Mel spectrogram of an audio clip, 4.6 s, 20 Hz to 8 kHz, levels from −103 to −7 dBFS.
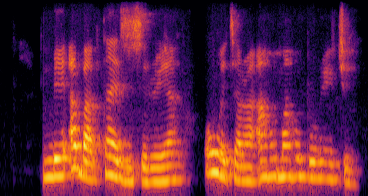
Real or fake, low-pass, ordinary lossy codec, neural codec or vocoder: fake; 7.2 kHz; Opus, 24 kbps; vocoder, 22.05 kHz, 80 mel bands, Vocos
